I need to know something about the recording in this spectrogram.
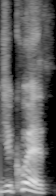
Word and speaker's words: Jaquith: to come on jaqu she just told me after 20 years is how to say her name so I'm gonna say her name right Tracy Jaquith and um she's gonna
